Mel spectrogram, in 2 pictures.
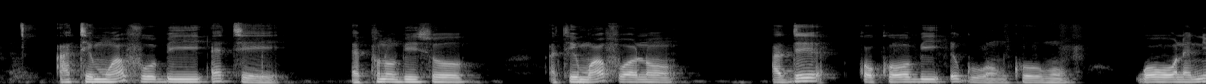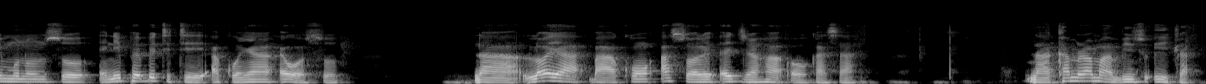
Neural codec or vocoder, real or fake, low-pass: none; real; 7.2 kHz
